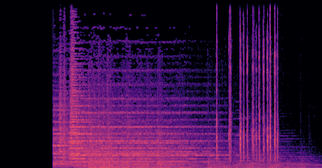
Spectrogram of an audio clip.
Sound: computer keys clacking

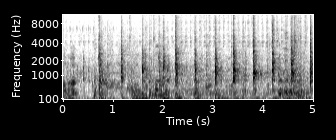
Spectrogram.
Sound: bangs intensify

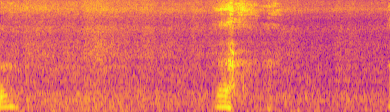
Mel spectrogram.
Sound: small chuckle

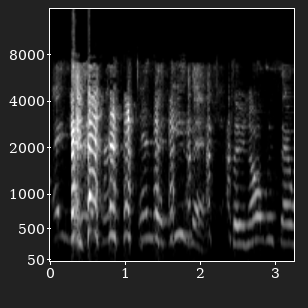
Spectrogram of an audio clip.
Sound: laughing

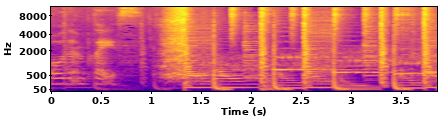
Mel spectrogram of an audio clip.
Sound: blow drier roars; upbeat music

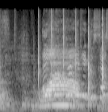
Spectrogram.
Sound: clapping

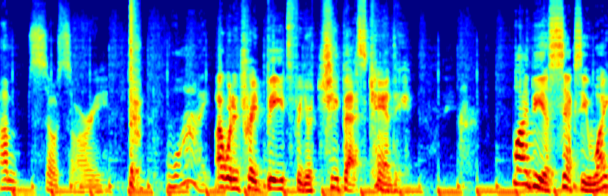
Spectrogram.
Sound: spits

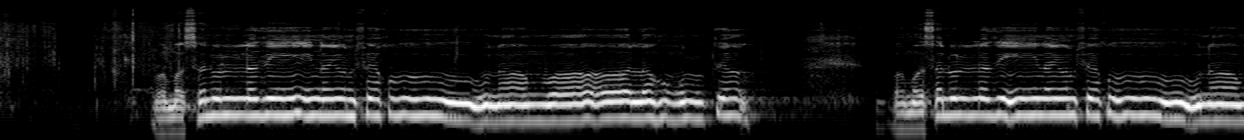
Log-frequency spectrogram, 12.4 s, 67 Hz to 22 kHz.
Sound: Arabic - Holy Quran 2:266

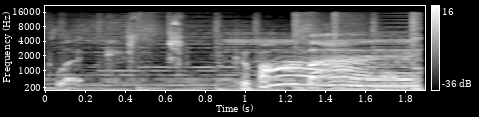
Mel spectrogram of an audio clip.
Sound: Katya smooches

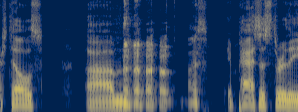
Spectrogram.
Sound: chuckles

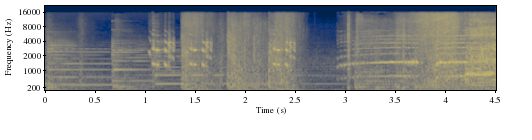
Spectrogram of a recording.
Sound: squawking

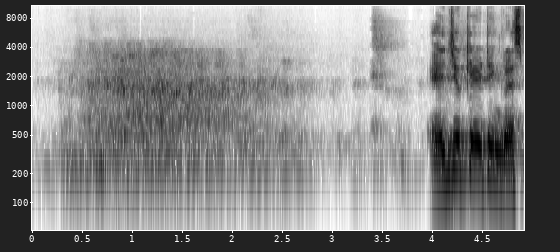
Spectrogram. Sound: audience laughing

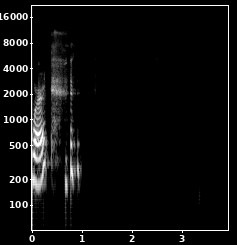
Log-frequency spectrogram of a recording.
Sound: chuckles

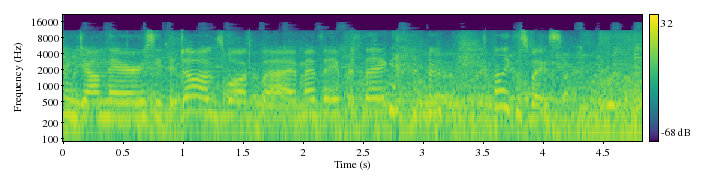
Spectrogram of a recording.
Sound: laughs; cheerful music

